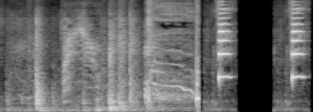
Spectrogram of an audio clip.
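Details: Cat giving two short, clear, evenly pitched meows about a second apart, after a stretch of rustling, knocking and scuffling noises.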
